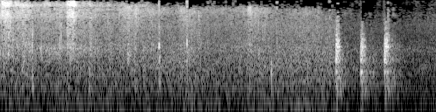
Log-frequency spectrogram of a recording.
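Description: Three quick, sharp knocks on the wooden door of a house, fairly loud, come near the end over a steady, rumbling background noise, as a man who has walked along a path through the snow knocks. Nobody speaks.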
